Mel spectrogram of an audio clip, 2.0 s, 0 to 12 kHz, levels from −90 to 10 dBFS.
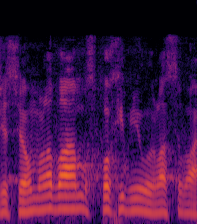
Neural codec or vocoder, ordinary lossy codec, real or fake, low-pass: codec, 16 kHz, 8 kbps, FunCodec, trained on Chinese and English, 25 frames a second; AAC, 48 kbps; fake; 7.2 kHz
